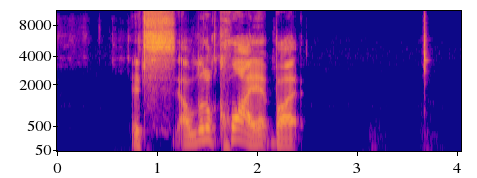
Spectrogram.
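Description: A folding knife blade snaps open with a click.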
